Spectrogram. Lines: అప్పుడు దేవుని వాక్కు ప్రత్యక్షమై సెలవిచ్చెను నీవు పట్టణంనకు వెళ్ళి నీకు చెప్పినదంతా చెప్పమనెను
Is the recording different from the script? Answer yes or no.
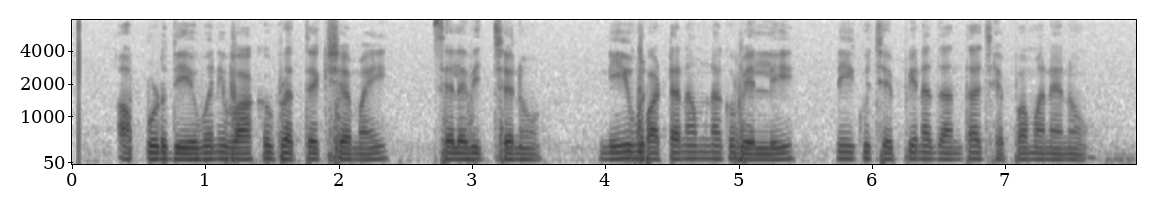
no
